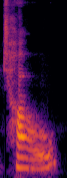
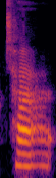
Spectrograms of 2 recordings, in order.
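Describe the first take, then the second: First: The word ends with a long 'oh' vowel. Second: The word ends with a short 'uh' vowel. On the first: "it should be a long O" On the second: "if it was the short U"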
